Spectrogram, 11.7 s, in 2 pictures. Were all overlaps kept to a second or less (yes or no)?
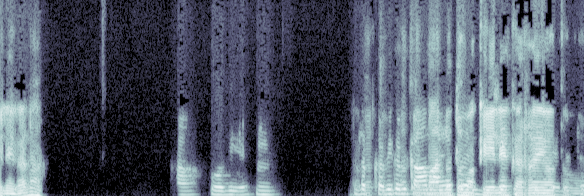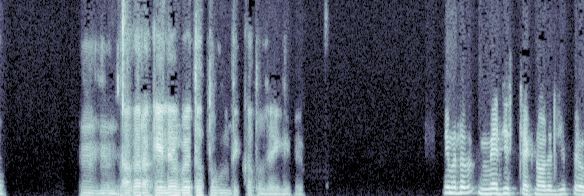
no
